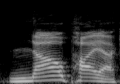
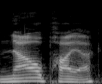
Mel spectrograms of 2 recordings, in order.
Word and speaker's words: Ngaopayak: Ngaopayak is his name. That's how it's pronounced. Ngaopayak.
